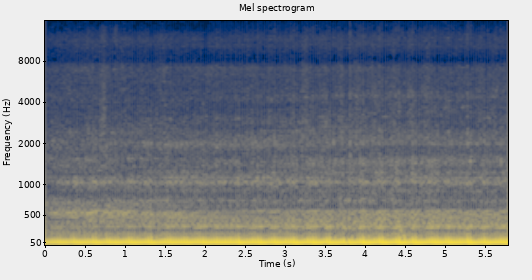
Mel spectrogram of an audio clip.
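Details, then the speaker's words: K-Series engine after coolant tank replacement and refill, warmed up at idle: deep smooth idle with steady even pulse, no knocking, clatter or hunting; normal idle. "listen to that just purring like a kitten"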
